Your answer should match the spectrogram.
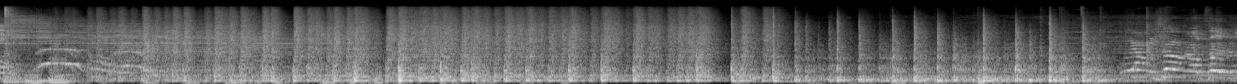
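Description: Live blues band with the drum kit to the fore: dense, quick drum hits over a steady low bass line. Pitched guitar phrases come in at the start and again near the end.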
